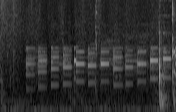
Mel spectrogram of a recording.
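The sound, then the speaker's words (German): A mobile phone rings with an incoming call, its bright electronic tone playing a rapid, regular series of short melodic beeps, fairly loud, as a woman drying a soup plate in her kitchen-living room looks at the display; it stops with a couple of quick clicks or bumps as she rejects the call. “Sie schaut auf das Display ihres Handys. Ein Anruf von Gundi. Moni drückt den Anruf weg”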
